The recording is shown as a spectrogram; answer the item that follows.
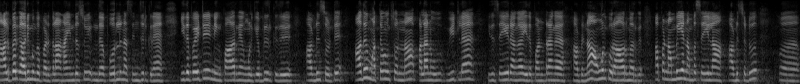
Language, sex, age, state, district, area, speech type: Tamil, female, 30-45, Tamil Nadu, Tiruvannamalai, rural, spontaneous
